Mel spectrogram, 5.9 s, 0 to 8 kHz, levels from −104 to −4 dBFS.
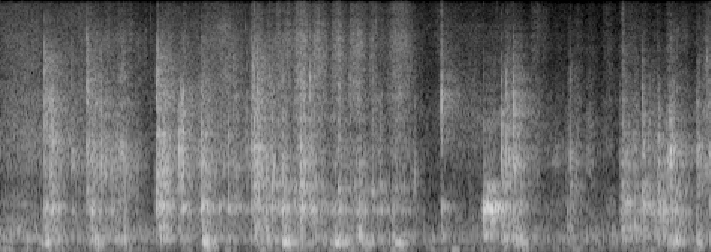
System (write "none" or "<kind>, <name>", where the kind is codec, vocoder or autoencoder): none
